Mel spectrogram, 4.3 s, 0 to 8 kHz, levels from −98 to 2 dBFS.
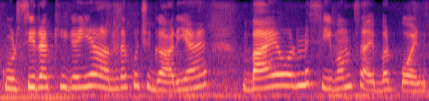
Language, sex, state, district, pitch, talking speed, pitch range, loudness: Hindi, female, Bihar, Kaimur, 295 Hz, 210 wpm, 265-330 Hz, -17 LUFS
